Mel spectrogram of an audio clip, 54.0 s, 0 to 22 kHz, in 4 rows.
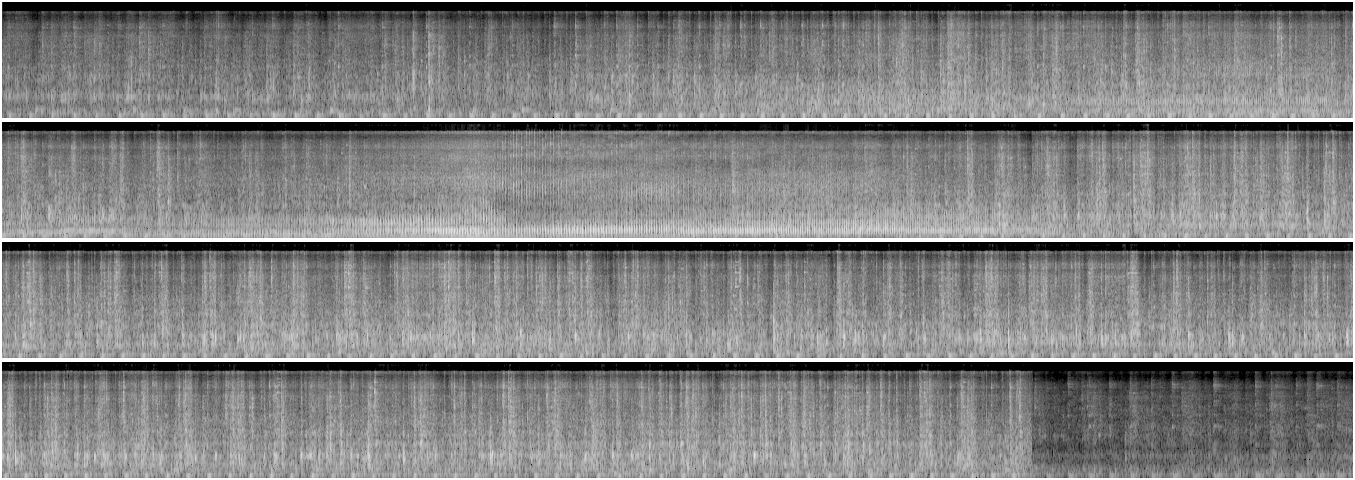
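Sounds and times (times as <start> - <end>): diesel engine chugging: 0.0 - 54.0
deeper engine note: 10.8 - 25.3.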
